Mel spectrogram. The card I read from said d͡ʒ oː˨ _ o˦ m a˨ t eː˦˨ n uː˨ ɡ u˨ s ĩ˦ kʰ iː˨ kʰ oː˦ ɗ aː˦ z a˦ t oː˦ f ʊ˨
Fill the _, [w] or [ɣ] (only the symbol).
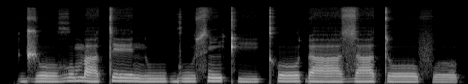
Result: ɣ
